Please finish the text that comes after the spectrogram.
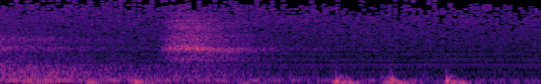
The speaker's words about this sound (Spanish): Llegó entonces a mis oídos un sonido débil, sordo, repentino, como el de un reloj envuelto en algodón. De sobra conocía el sonido también. Era el latir del corazón del viejo.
